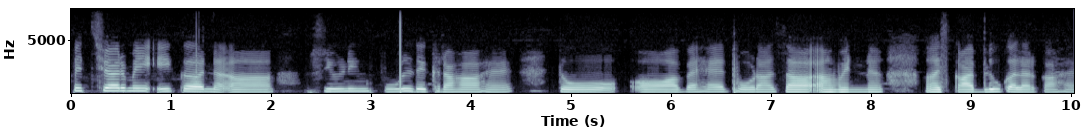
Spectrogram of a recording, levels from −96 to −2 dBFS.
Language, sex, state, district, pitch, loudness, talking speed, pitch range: Hindi, female, Uttar Pradesh, Jalaun, 200 Hz, -20 LUFS, 120 wpm, 190-225 Hz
